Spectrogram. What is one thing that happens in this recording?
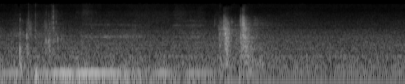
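A heavy double door creaks open.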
